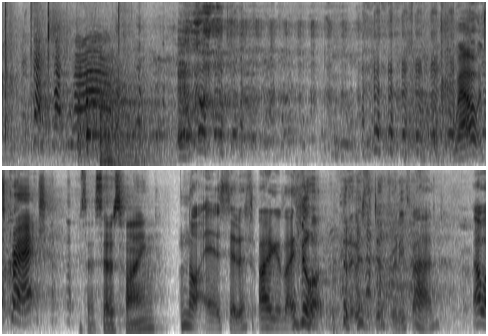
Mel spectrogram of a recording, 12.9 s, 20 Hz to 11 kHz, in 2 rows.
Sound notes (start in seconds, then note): 2.5 laughs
